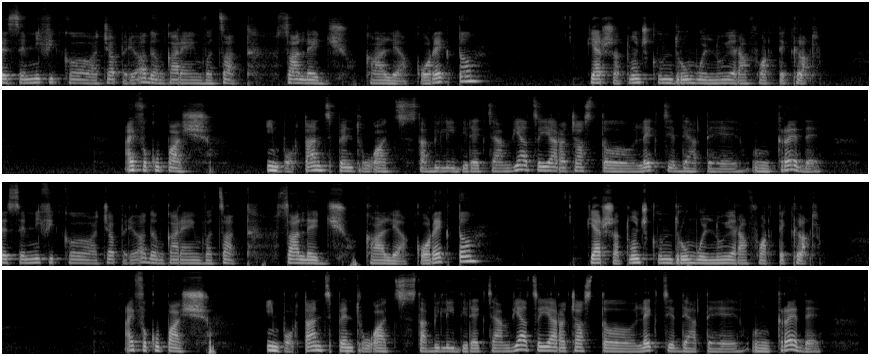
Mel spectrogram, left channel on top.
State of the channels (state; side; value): normal; both; correlation 0.37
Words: semnifică acea perioadă în care ai învățat să alegi calea corectă, chiar și atunci când drumul nu era foarte clar. Ai făcut pași importanți pentru a-ți stabili direcția în viață, iar această lecție de a te încrede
